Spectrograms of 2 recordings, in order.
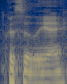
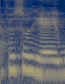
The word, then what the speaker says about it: Facilier: Yeah, you put that down, and I had Dr. Facilier. Is that how you say his name? – Facilier. – Yeah, Facilier, which was the one that I could shift into, so he was the one with the 3 lore.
